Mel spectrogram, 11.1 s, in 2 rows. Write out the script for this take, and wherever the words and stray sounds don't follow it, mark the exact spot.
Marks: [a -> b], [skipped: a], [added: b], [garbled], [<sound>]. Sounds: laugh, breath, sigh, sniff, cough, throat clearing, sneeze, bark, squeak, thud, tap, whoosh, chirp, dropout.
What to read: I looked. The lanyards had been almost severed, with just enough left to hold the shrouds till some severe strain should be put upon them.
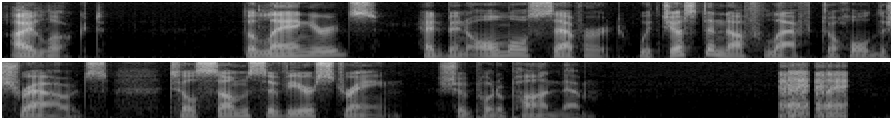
I looked. The lanyards had been almost severed, with just enough left to hold the shrouds till some severe strain should [skipped: be] put upon them. [laugh]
